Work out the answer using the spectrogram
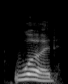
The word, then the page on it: would: female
